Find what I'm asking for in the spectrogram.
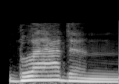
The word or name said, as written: gladdener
